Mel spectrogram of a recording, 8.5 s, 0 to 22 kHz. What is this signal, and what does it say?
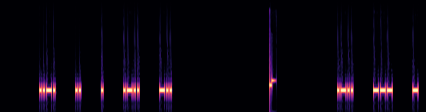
Morse code, heard as a keyed tone, about 34 wpm, spaced as for 16 wpm, 690 Hz. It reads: FIELD LOT
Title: 4x Character Spacing - Top 500 Words - 35wpm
